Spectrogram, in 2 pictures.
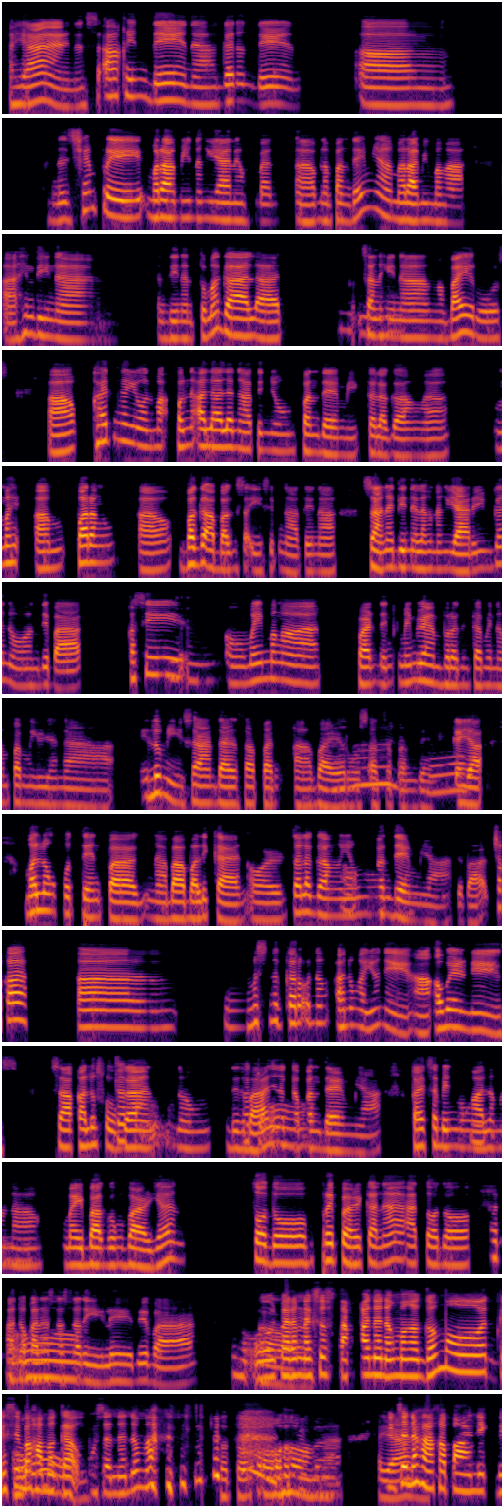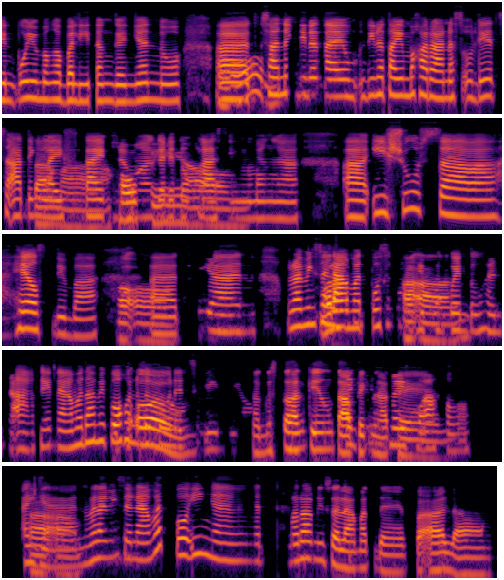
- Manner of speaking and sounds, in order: laugh
- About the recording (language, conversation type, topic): Filipino, unstructured, Paano nakaaapekto ang pandemya sa trabaho ng mga tao?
